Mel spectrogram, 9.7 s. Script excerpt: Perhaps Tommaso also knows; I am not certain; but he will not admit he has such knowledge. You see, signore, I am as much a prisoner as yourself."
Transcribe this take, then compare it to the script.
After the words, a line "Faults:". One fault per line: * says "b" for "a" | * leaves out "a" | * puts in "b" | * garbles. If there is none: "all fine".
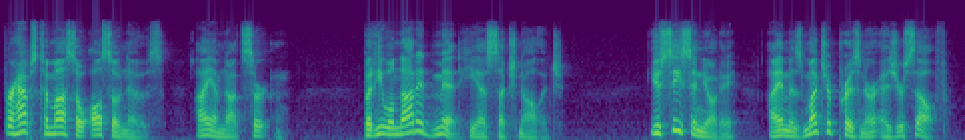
Perhaps Tommaso also knows; I am not certain; but he will not admit he has such knowledge. You see, signore, I am as much a prisoner as yourself."
Faults:
all fine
